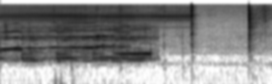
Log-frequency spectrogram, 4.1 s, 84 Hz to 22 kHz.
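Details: 1960s AIWA TP-40R portable transistor DC-bias rim-drive reel-to-reel, leaky electrolytics replaced and bias adjusted, playing back a music test recording: slow pitch wavering that comes and goes, wow and flutter from the low-quality rim drive.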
